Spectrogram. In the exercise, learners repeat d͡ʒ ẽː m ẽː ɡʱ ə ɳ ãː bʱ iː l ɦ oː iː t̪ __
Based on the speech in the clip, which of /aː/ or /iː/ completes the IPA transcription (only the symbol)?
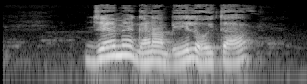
aː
